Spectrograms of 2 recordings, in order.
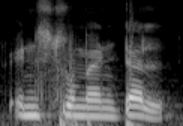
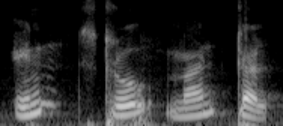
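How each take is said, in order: First: Said in the usual way. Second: "instrumental" slowly split in, stru, men, tal; syllable by syllable. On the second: Shown as a demonstration. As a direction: pause after each syllable of "instrumental". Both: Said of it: "polysyllabic words".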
